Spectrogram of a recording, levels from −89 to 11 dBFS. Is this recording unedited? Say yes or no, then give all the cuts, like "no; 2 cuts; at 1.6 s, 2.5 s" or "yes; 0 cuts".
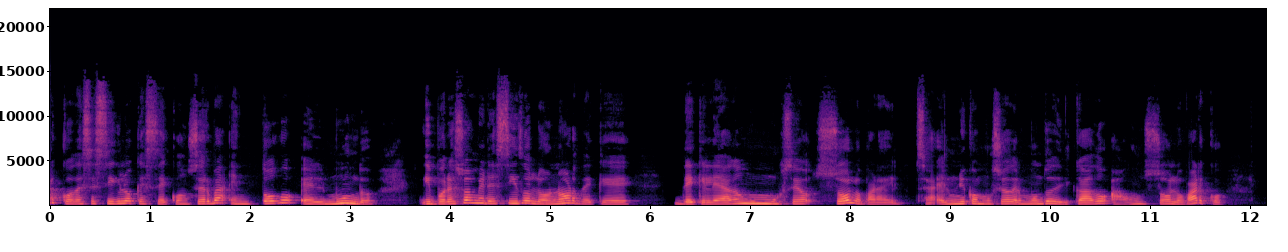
yes; 0 cuts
